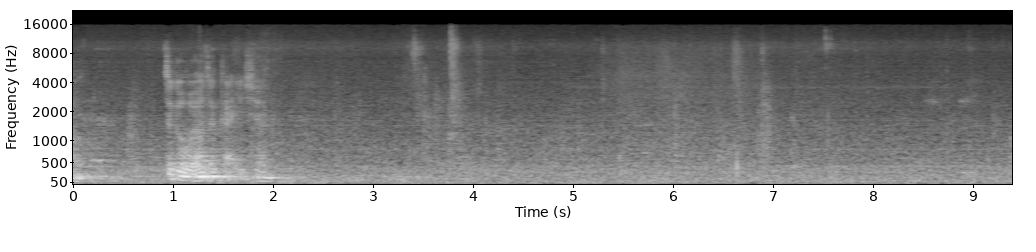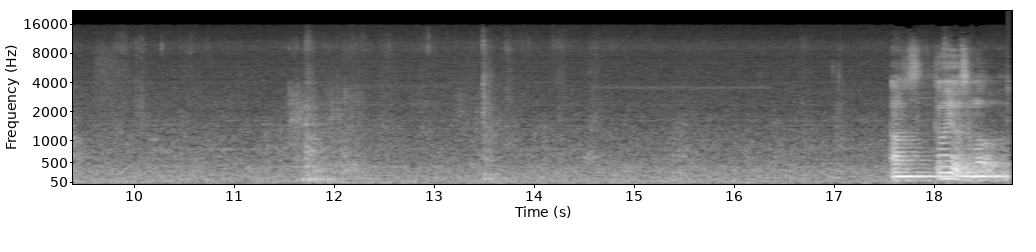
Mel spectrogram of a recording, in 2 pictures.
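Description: A man speaks into a microphone through loudspeakers in a large echoing hall, in short bursts with long pauses.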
